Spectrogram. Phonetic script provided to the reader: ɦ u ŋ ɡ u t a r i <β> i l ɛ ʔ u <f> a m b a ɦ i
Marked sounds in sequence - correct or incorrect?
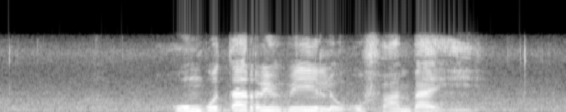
correct, correct

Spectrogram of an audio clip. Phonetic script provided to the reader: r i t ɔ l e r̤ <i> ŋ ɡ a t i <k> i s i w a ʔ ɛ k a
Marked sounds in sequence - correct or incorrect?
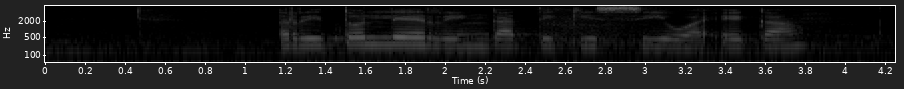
correct, correct

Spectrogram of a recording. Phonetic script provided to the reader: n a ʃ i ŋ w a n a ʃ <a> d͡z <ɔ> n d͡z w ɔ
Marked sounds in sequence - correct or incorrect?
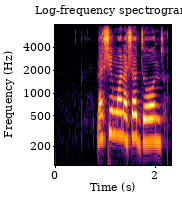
correct, incorrect: ɔː

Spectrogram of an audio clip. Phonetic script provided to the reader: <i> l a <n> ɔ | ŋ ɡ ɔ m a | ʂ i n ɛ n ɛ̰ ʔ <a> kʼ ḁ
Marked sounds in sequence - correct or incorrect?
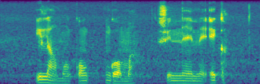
correct, incorrect: m, incorrect: ɛ

